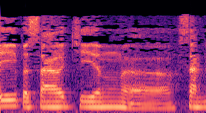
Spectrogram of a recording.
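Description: A monk's voice speaking in Khmer, holding one syllable long and level for most of a second near the middle.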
